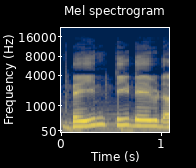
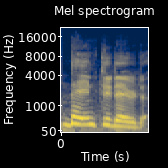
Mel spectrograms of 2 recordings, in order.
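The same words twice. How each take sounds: First: The name is said plainly, word by word. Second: The name is said with a stylish flourish.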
